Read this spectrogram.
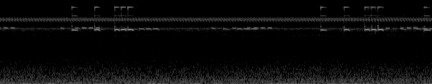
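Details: Insects chirping at a fixed spot, as sleep-aid sound: a steady, very high continuous ringing trill underlies everything, broken by short clusters of sharper pulsed chirps near the start and again toward the end, with no other clear sounds.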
